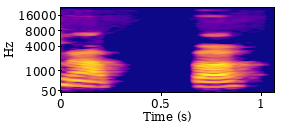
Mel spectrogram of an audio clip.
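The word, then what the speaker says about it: Fels-Naptha: I know a lot of people like Feld's naphtha. Yes, said it right.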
